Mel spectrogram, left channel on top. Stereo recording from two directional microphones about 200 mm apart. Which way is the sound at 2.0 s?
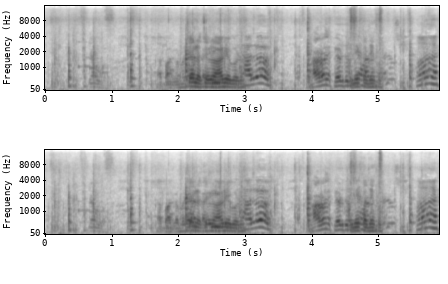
40° left (ahead or behind).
